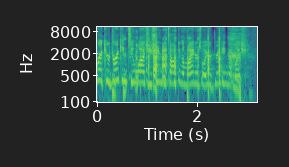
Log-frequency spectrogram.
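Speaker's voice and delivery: very high crappy squeaky voice, rattled off fast and badly. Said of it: "their crappy impression of Rick and Morty".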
